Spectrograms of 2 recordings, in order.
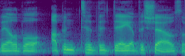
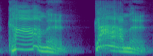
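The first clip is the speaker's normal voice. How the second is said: higher, calling Common with a trill; Mama Joyce impression; 8 semitones higher, much slower than usual. Imitating Mama Joyce's voicemail, calling Common higher. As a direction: sing out the name like a scolding mother. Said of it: "my voice impression of it".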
